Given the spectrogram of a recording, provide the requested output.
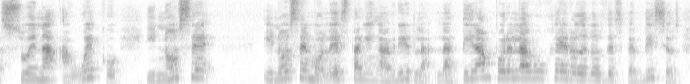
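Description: An eccentric, cheerful candy-factory owner leads visitors along in a bright, eager voice, as a woman reading a storybook puts him on. He talks quickly and excitedly, always pointing out the next wonder. The voice stays in a middle pitch.

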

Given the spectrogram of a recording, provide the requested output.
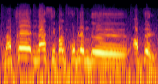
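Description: Frank man, high voice, loud crowd. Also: normal speed, over music. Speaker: artist, street interviewee. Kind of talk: street interview answers. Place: busy city avenue outdoors.

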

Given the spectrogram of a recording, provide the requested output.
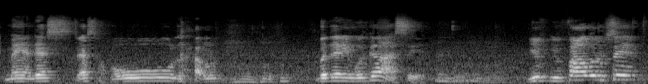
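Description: An older man preaches a sermon as pastor in a church, rambling conversationally and repeating many words. His voice is fairly high and a little slow. The mic is distant, the room is echoey, and there's a little hiss or hum.

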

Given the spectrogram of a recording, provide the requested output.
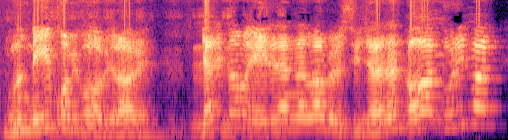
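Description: A man's voice: animated, fast talker, sharp tone. A young man casually commenting as he reacts to cartoon clips, often exclaiming and laughing. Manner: exclaiming, laughing, swings between high and low.

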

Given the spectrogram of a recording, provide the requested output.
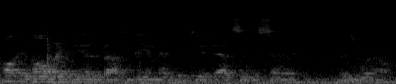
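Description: Flat-voiced man giving a legal report. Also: lowish voice. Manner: measured, explanatory, with frequent pauses. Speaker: village law director. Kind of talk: council meeting report. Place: municipal council chamber. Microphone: distant room mic. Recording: very echoey chamber, far mic, loud noise.

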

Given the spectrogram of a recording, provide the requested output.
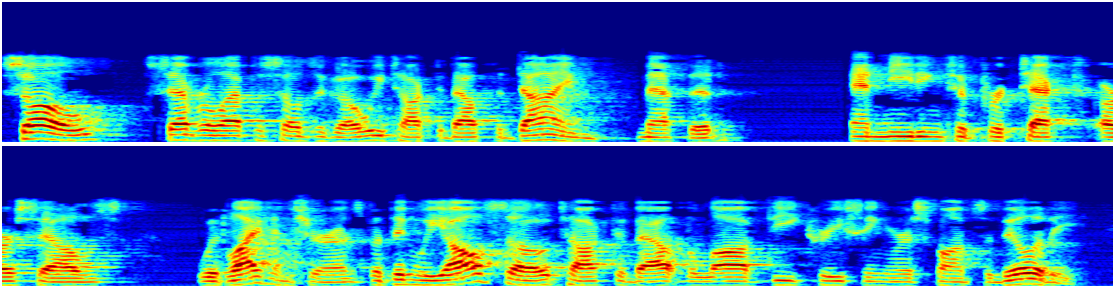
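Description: Male finance teacher in his forties, mid-pitched, plain conversational delivery, slightly dull lo-fi recording. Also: normal speed. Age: 40s. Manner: plain, conversational, works through numbers step by step. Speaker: financial educator. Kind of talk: explanatory lesson over slides. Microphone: voice-over.

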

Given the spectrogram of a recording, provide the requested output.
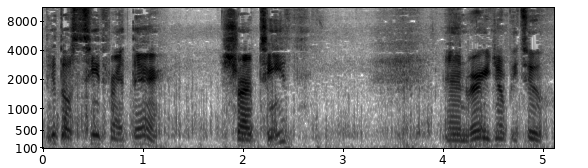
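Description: A man's voice: fairly high pitch, slow. A young man from Texas giving upbeat, casual commentary to viewers while fishing on a rocky jetty, recorded on a body-worn action camera. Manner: upbeat, exclaims over each catch, addresses viewers as guys. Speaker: fishing vlogger. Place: outdoors on a rocky jetty by open water. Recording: wind noise outdoors. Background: wind and water.

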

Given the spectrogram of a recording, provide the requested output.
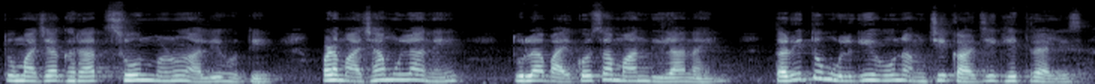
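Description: A woman voicing an affectionate older mother-in-law in a storybook, gentle and sorrowful. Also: mid-range voice, fairly quick, natural voice. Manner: affectionate, warm-hearted. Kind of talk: storybook dialogue.

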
